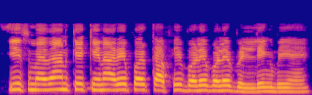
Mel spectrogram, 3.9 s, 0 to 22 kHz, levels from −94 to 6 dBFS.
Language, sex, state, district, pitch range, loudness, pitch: Hindi, male, Bihar, Saran, 175-240 Hz, -12 LUFS, 225 Hz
